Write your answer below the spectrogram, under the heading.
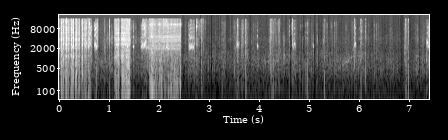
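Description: Pencil drawing lines along a steel rule on thin card: three scratchy strokes in the first two and a half seconds, then only faint taps and rustles.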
